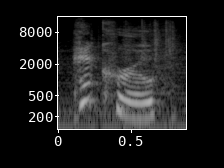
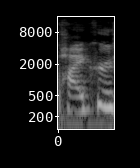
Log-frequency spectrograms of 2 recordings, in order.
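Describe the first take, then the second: First: The first syllable is said like 'pick'. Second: The first syllable is said like 'pie'. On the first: It sounds aggressive. "Pick-Crew sounds like aggressive" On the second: It sounds tasty and smooth. "Pie-Crew sounds tastier"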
